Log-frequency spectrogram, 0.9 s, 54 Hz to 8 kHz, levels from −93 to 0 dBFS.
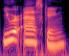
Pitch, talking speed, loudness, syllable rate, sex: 185 Hz, 205 wpm, -18 LUFS, 6.9 syllables/s, male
